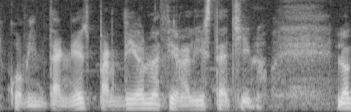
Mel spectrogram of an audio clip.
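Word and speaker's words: Kuomintang: el partido nacionalista chino que en chino se dice kintan más literalmente cuam minang es partido nacionalista Chino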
